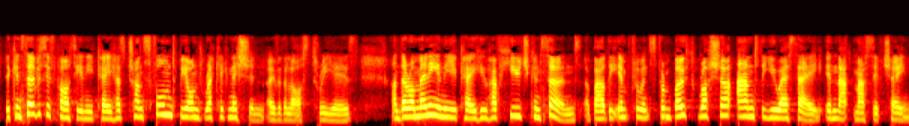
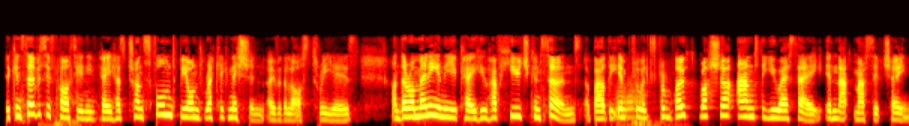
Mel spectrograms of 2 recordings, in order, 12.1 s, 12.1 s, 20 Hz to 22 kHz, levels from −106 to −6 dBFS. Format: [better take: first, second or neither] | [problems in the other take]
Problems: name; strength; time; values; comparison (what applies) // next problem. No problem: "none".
first | noise reduction (neural mask model DeepFilterNet 3)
